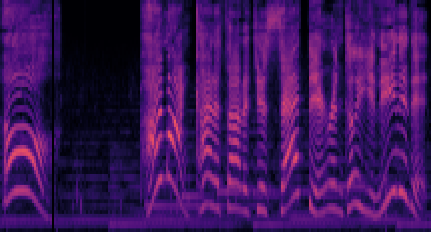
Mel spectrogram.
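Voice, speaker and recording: A woman voicing a tiny, excitable floating girl companion who talks about herself in the third person. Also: measured pace, full character voice. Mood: excited. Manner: bubbly, squeaky, refers to herself in third person. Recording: game audio with loud music.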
